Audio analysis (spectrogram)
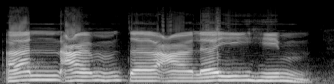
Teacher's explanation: Nah, tidak boleh memantul, tapi an'amta. Kemudian pada lafal amta ada mim mati bertemu ta, izhar syafawi, jelas suara mimnya.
